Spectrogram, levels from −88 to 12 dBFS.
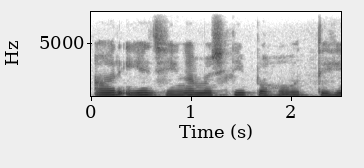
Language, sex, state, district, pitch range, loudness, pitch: Hindi, female, Punjab, Kapurthala, 165-185 Hz, -15 LUFS, 175 Hz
